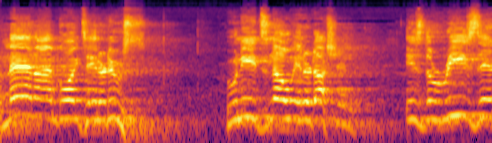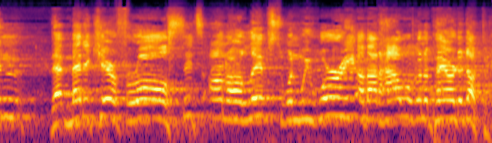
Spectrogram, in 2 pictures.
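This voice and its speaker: A man's extremely high-pitched, raised and projected voice in an American accent, with audible room echo and noticeable background noise. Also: fairly quick pace. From Michigan, US. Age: 40s. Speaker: political candidate. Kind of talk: political speech. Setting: stage with audience. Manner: animated.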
